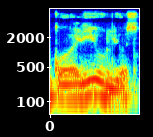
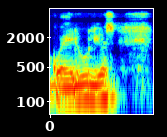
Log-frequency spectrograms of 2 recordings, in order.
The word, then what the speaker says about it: coeruleus: locus ceruleus o también coeruleus, ¿no? En algunas referencias no se dice ceruleus, sino coeruleus, pero ahí está, ¿no?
